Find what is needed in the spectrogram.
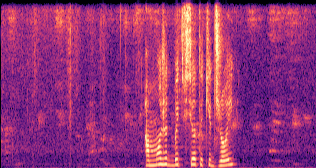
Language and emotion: Russian, neutral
